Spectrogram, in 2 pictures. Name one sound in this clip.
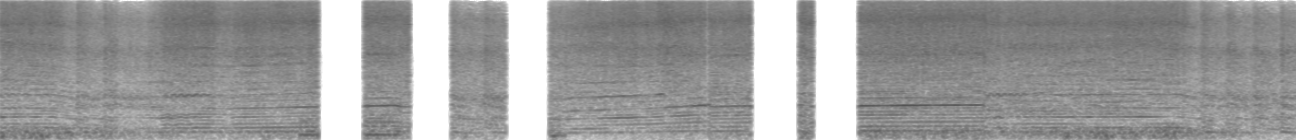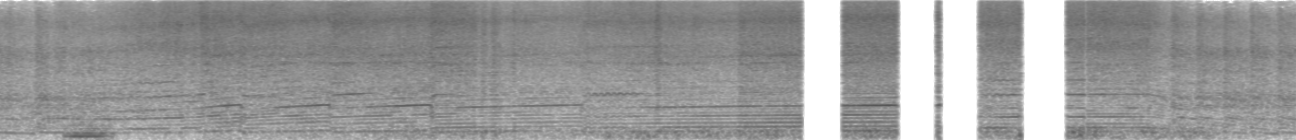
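A racing car engine screams, rising in pitch and dropping sharply with each gear change.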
